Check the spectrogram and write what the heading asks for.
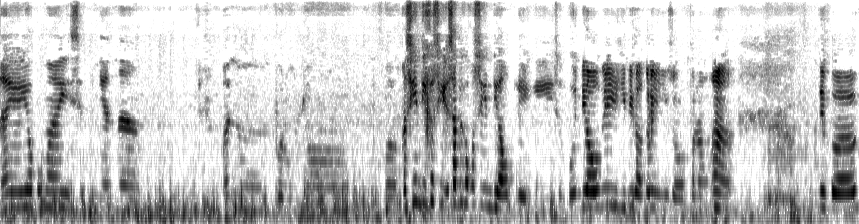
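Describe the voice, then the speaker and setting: A woman's voice: on the high side, lively intonation, normal speed, pauses often, very noisy. A young woman in casual chat, rambling and switching languages as she tells a story, sometimes close to tears. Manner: rambling, code-switching, self-described overthinker. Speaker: live stream host.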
